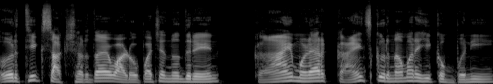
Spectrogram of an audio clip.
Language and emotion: Goan Konkani, disgusted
